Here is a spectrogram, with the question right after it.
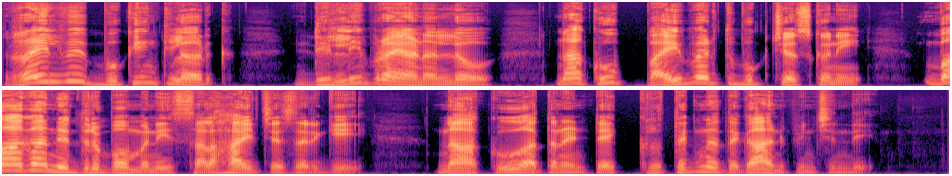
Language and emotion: Telugu, happy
